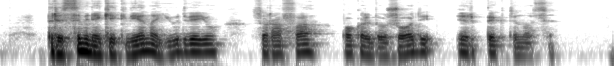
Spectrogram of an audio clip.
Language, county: Lithuanian, Tauragė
